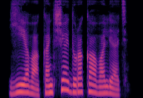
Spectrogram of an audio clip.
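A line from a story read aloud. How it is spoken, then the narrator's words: Hissed. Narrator (Russian): прошипел Шведов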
